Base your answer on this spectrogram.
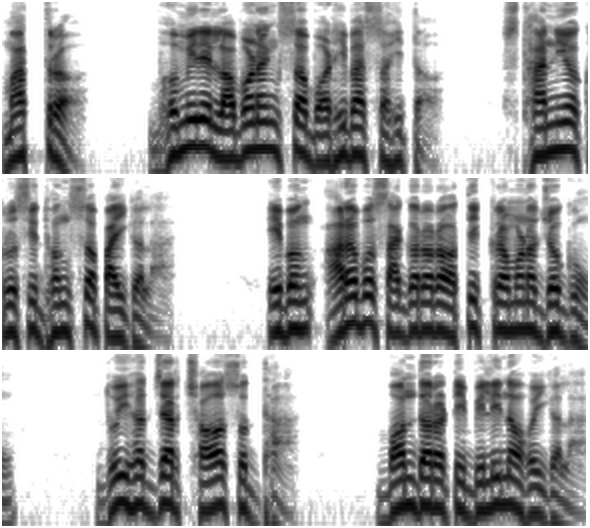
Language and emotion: Odia, neutral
